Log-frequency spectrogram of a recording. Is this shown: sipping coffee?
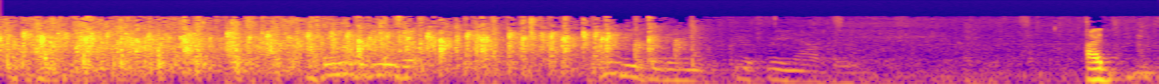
no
